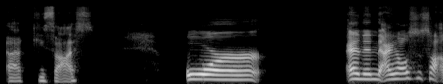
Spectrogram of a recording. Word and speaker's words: qisas: concept in Islam called, I can't pronounce it right because I can't do the sound in the back of my throat. Qisas.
